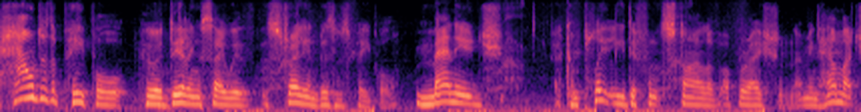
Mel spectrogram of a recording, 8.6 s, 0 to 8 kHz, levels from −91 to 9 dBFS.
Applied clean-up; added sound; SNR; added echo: none; Meow; 15 dB; none.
